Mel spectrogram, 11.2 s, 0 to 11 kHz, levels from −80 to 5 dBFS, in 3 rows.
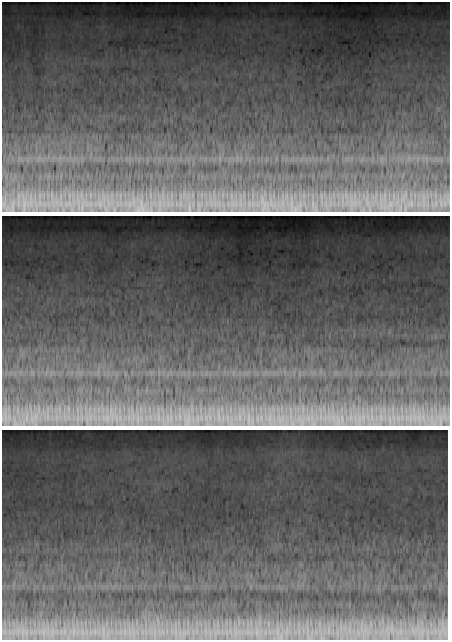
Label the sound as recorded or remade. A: recorded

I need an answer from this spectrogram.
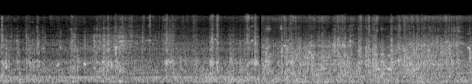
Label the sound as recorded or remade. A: recorded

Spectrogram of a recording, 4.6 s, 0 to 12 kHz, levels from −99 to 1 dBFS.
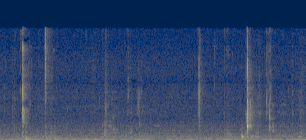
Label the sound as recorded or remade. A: recorded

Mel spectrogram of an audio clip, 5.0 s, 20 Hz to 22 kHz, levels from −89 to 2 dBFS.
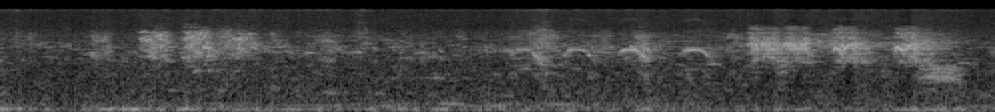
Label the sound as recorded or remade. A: recorded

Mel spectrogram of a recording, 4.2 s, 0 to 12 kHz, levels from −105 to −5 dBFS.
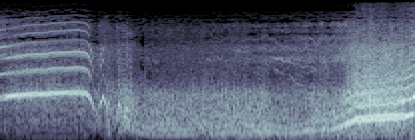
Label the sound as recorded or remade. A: recorded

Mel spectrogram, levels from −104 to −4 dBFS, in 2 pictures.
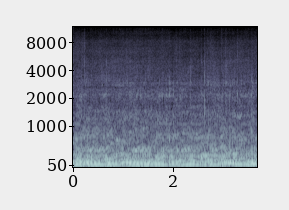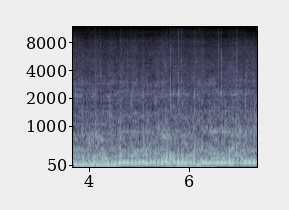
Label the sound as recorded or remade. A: remade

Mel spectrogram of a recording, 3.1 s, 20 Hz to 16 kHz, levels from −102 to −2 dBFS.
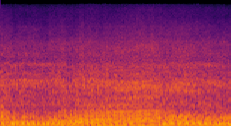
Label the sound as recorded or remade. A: remade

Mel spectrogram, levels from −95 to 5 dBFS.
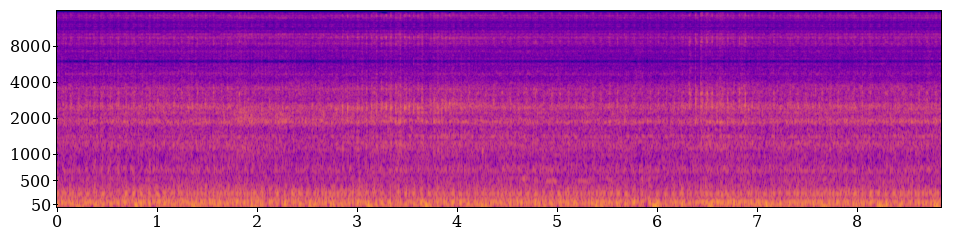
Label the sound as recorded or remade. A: remade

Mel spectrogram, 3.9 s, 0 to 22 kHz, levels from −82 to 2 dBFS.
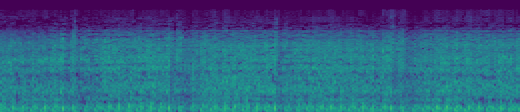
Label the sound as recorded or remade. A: remade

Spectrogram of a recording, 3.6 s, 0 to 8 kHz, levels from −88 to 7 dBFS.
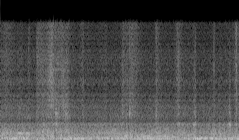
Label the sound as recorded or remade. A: remade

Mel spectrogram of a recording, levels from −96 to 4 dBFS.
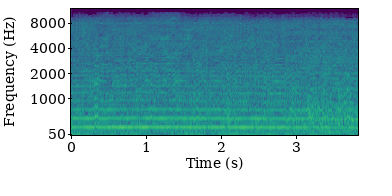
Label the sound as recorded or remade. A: remade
